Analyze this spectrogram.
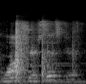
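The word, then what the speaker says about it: Worcestershire: I believe it's pronounced wash your sister.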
